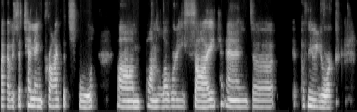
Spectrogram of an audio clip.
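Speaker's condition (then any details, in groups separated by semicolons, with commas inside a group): Deafness; deafness since school years, unnoticed by self and parents, long-term hearing aid user; hearing in one ear starting to decrease, wears hearing aid, deaf without it; speech sounds very good, others remark on speaking so well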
